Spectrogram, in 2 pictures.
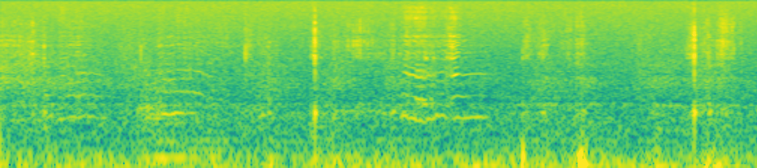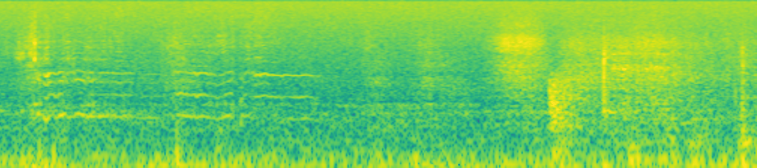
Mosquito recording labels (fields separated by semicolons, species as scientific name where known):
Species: Anopheles funestus s.s.; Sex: female; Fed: unfed; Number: one; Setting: cup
